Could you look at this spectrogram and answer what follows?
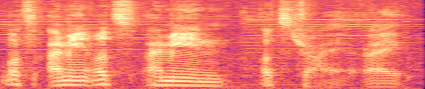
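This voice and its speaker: A man's voice: fairly low pitch, lively intonation, brisk, faint music behind. A man giving rambling, casual commentary over a video game he is playing, full of asides and filler words. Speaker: let's play host.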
